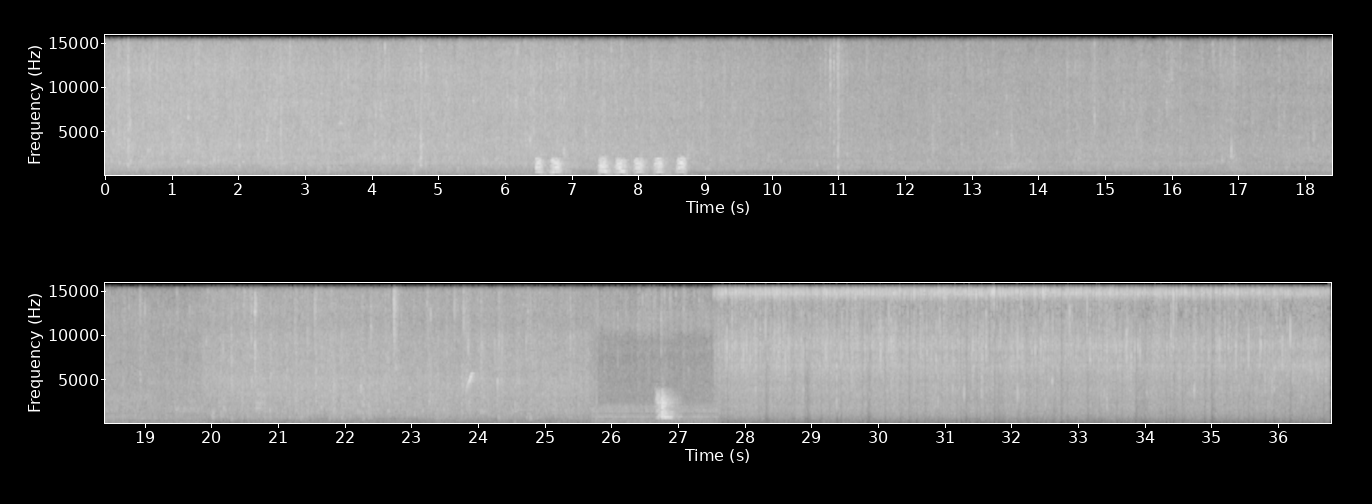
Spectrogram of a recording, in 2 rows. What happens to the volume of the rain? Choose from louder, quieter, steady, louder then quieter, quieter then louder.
quieter.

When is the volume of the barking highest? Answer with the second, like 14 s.
8 s.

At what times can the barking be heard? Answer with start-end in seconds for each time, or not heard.
6.5-8.8, 26.6-27.1.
